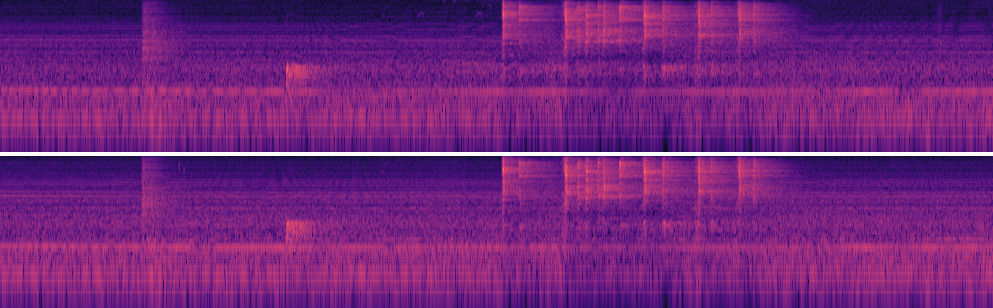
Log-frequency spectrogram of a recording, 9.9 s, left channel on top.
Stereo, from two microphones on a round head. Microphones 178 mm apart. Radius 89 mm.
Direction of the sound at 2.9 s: 25° left (ahead or behind).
